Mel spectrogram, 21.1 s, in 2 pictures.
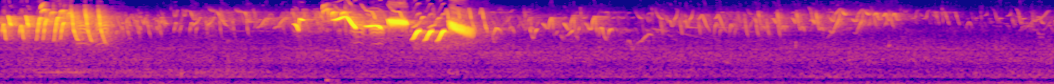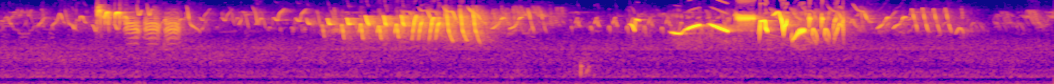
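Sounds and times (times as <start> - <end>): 
fox sparrow song: 0.0 - 1.2, 2.9 - 6.9, 10.7 - 12.5, 13.5 - 16.0, 16.8 - 20.2.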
